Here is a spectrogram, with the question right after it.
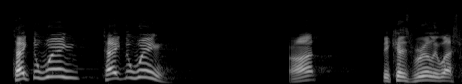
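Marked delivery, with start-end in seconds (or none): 0.1-1.7 high, raised court call; loud captain's call. Shown as a demonstration. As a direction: call it out to teammates. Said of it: "Captain's gotta be the loudest voice".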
